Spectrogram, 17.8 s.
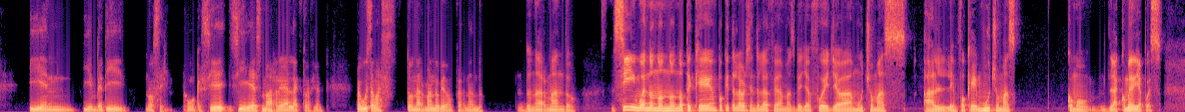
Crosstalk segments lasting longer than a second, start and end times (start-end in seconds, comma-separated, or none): none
